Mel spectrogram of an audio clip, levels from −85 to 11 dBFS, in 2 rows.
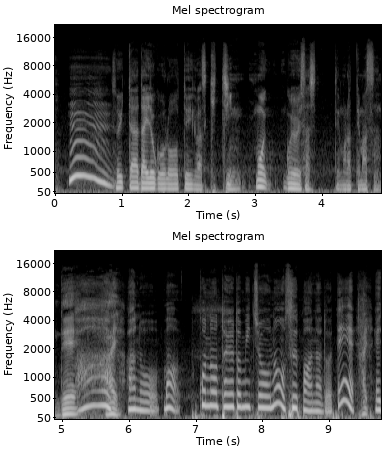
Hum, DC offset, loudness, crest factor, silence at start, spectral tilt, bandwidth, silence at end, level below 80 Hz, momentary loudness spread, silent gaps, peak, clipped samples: none; under 0.1%; -20 LUFS; 16 dB; 0 s; -7 dB/octave; 13.5 kHz; 0 s; -36 dBFS; 11 LU; none; -4 dBFS; under 0.1%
